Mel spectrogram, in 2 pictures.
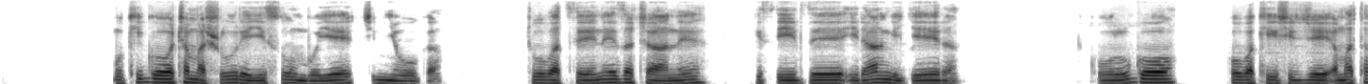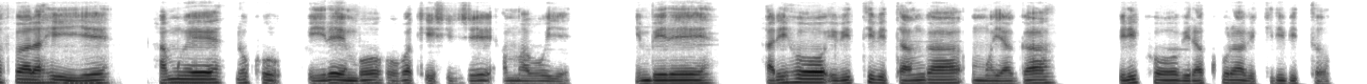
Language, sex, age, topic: Rundi, male, 36-49, education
